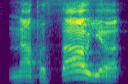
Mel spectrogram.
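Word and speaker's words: נפתלי: Their name is Napathalia in Hebrew. This is the Hebrew pronunciation of their name.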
